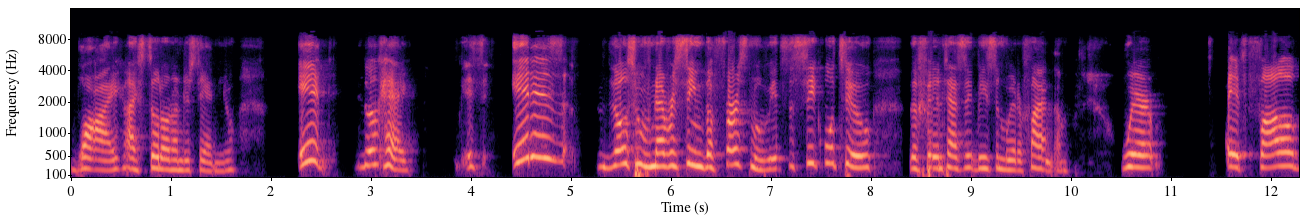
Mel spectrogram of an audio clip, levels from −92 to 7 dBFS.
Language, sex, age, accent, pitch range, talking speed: English, female, 10-29, American, 225-285 Hz, 160 wpm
